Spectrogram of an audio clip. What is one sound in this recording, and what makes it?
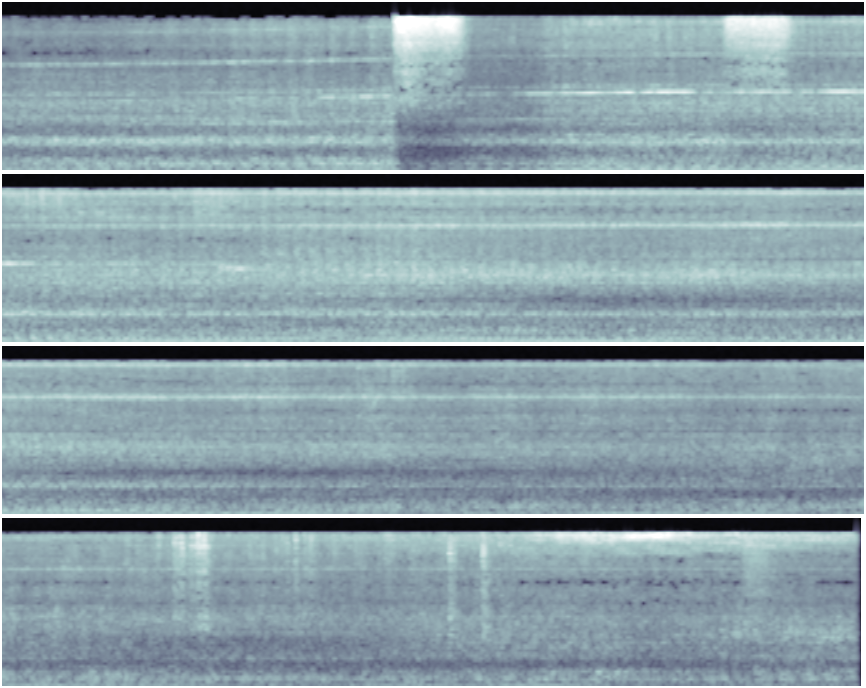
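Heavy train wheels clatter and squeal along the rails.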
